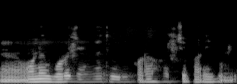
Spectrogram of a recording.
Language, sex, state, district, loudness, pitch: Bengali, male, West Bengal, Kolkata, -25 LUFS, 120 Hz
